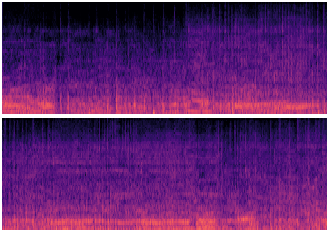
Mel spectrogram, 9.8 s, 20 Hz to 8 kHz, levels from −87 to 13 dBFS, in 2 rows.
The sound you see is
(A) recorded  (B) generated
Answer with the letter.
B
